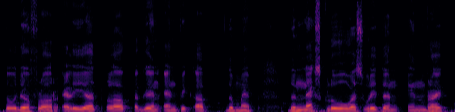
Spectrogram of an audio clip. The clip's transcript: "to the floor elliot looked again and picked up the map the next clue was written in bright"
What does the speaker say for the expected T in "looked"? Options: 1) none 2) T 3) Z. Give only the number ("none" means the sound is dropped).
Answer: 1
